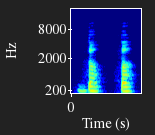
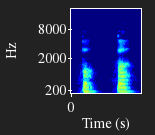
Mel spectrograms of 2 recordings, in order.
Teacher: articulation it might come from your lips like in Bubba or the most important piece of that place of articulation was where your lips came together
